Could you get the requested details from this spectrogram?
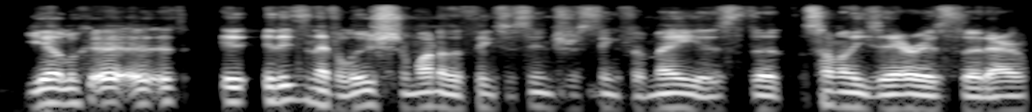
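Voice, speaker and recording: Dry and close with no echo, a man's very deep, low voice moves at a fairly quick pace with ordinary pitch variation. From Australia. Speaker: finance outsourcing business leader. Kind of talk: interview conversation. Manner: frequent hesitations and fillers.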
